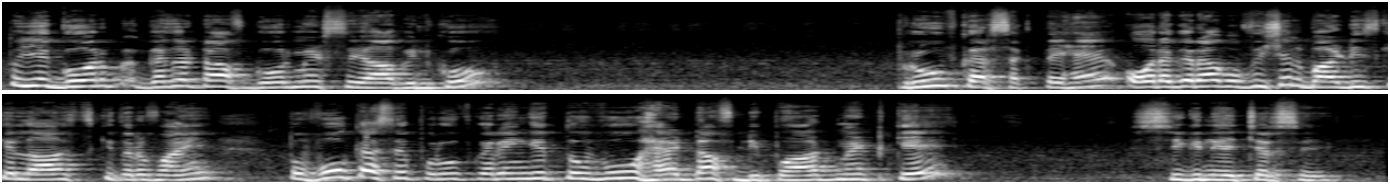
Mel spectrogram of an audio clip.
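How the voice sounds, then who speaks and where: Mellow-voiced Pakistani woman lecturing. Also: a little high, slow, slight background noise. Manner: didactic, poses questions and answers them; mixes in many English terms. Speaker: law lecturer. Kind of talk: online lecture, explaining step by step.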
